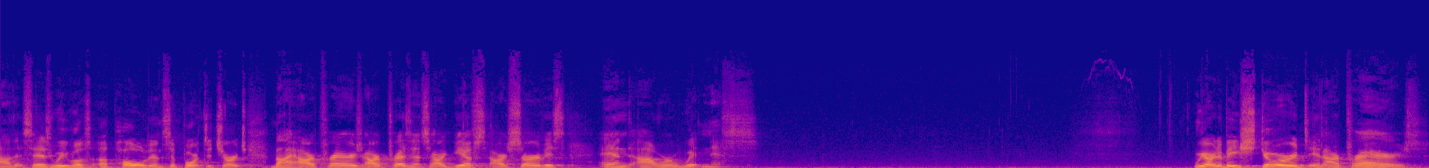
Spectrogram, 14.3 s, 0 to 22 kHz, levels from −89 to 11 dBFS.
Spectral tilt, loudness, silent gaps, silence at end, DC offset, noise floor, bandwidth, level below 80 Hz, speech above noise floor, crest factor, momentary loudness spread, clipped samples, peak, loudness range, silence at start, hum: -6.5 dB/octave; -23 LUFS; none; 0.1 s; under 0.1%; -56 dBFS; 12.5 kHz; -62 dBFS; 33 dB; 20 dB; 10 LU; under 0.1%; -4 dBFS; 10 LU; 0 s; none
